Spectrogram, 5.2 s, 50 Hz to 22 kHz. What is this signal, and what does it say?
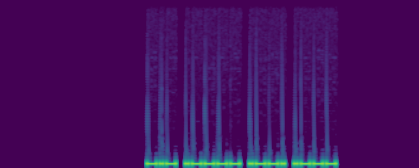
Morse code, heard as a keyed tone, about 30 wpm, 700 Hz. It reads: K1PJ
